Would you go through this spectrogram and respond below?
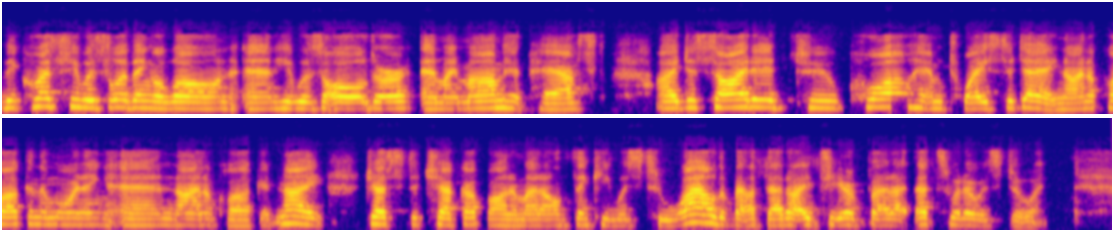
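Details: Adult woman speaking; normal speech.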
